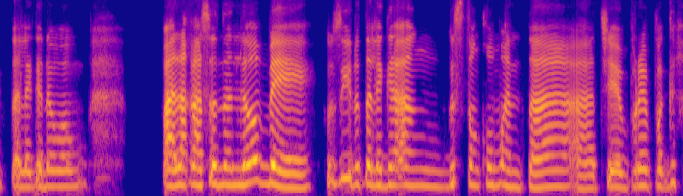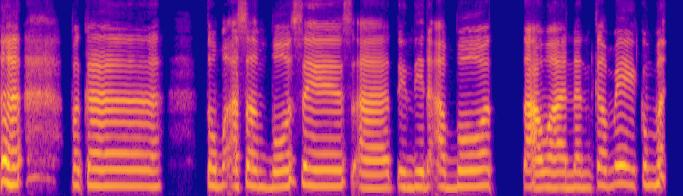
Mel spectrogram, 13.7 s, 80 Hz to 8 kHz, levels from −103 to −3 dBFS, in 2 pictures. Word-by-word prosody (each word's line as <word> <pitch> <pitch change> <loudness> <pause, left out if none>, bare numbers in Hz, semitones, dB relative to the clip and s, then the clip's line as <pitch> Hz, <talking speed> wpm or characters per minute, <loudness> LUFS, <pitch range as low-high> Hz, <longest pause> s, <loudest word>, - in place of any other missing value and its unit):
talaga 225 -1 -5
namang 235 +3 -8 0.8
palakasan 250 +2 +4
ng 250 - -3
loob, 280 0 +4
eh. 215 -2 -1
Kung 285 - -10
sino 350 -7 -3
talaga 255 -1 0
ang 235 -2 -11
gustong 260 -2 -8
kumanta 235 -2 -2 0.2
at 195 - -7
siyempre 235 +3 -3
pagka 235 +3 -8 0.8
pagka 245 0 +1 1.1
tumaas 240 -1 -2
ang 235 -2 +1
boses 240 0 0
at 210 -1 0
hindi 225 0 -2
naabot, 230 +2 -1 0.3
tawanan 220 0 +3
kami 255 +2 +1
kumbaga 265 +1 -2
235 Hz, 110 wpm, -23 LUFS, 225-255 Hz, 1.1 s, palakasan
